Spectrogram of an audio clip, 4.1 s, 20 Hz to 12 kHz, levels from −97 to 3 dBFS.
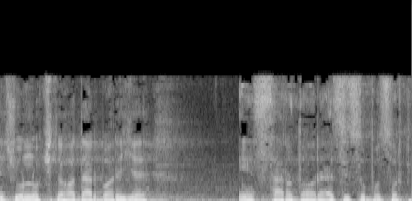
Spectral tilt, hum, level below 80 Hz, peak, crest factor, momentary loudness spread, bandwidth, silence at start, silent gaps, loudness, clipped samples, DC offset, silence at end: -6 dB/octave; none; -26 dBFS; -2 dBFS; 12 dB; 6 LU; 7.8 kHz; 0 s; none; -15 LUFS; under 0.1%; under 0.1%; 0 s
